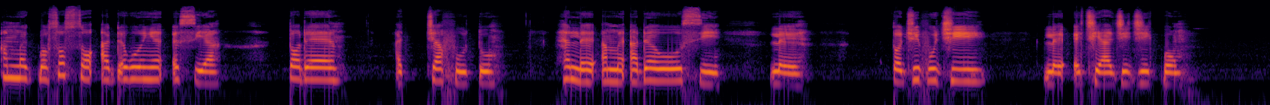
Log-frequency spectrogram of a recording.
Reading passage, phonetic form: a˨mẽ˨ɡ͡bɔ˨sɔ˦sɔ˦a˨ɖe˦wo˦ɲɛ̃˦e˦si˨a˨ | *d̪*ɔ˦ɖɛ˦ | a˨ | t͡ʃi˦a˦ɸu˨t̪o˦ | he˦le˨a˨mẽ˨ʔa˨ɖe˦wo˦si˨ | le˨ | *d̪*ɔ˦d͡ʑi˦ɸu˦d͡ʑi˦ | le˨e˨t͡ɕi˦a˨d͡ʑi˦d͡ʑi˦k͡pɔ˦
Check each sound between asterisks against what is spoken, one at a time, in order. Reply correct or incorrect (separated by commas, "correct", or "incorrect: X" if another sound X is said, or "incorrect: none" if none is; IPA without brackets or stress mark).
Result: incorrect: t̪, incorrect: t̪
